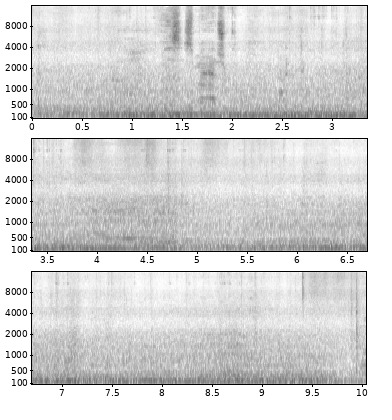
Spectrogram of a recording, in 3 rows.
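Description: Porsche 911 Turbo S (997) twin-turbo flat-six heard from inside the cabin while being driven hard on a winding road: a steady, loud engine drone that eases off briefly about five seconds in and then builds again.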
